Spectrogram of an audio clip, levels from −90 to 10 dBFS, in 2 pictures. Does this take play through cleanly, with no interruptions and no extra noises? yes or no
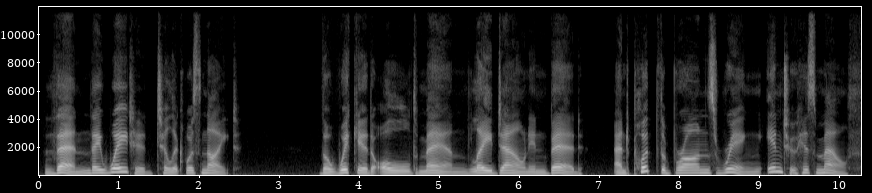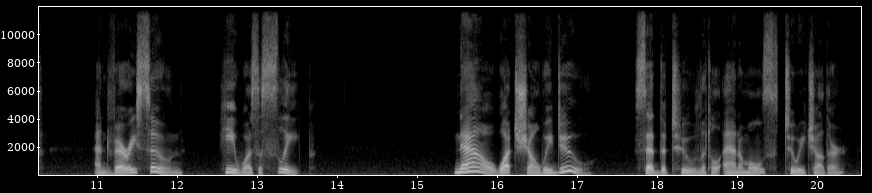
yes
